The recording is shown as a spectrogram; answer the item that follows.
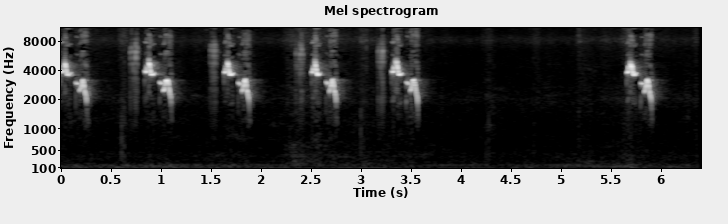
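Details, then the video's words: Young male Bar-winged prinia delivers five rapid two-note phrases in quick succession, high whistle then lower buzz, pauses two seconds, then sings once more; faint hum beneath. "PANCINGAN PRENJAK JANTAN ,MASIH MUDA SUDAH GACOR SANGAT"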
